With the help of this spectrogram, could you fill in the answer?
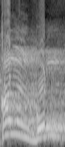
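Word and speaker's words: قلب: Kalau saya katakan qolbun, apa artinya qolbun? Apa artinya qolbun, Bapak Ibu? Ha hati. Manajemen qolbun, ya manajemen qolbun. Qolbun itu harti, hati. Tapi kalau kalbun pakai huruf kaf artinya anjing, Bapak, Ibu.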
